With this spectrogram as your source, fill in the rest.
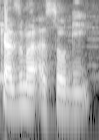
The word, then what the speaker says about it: Kazuma Asogi: people mispronounce. Asogi. Asogi? Kazuma Asogi.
